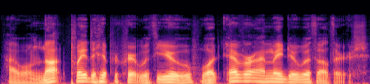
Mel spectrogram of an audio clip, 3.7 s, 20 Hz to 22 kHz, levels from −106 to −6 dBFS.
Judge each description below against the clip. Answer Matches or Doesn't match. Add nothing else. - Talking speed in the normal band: Doesn't match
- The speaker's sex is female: Doesn't match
